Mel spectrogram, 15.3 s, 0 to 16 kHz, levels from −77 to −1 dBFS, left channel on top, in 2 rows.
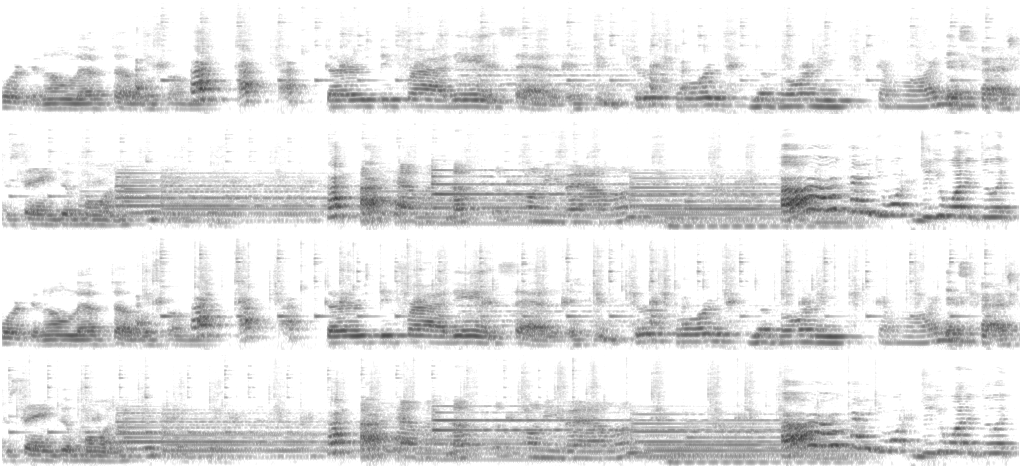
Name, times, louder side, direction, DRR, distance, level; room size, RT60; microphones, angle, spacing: voice 1, 0.0-1.5 2.4-6.3 7.1-9.3, right 3 dB, 35° right, -1 dB, 0.8 m, -37 dB
sound 1, 1.1-14.5, right 5 dB, 65° right, 0.7 m, -51 dB
voice 2, 1.4-2.2 6.6-7.3 10.1-10.5 13.5-15.2, left 2 dB, 45° left, 0 dB, 0.8 m, -32 dB
sound 2, 3.4-5.5 8.2-14.1, equal, 65° left, 1.3 m, -43 dB
voice 3, 10.0-12.5 13.0-13.3, left 1 dB, 10° left, -3 dB, 0.5 m, -40 dB
3.3 x 2.0 x 2.8 m, 0.38 s
head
